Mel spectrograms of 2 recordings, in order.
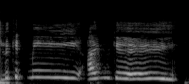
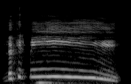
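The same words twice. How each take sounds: First: High squeaky meme quote; high mock cat voice. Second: High, slow squeaky meme voice; high slow mock cat voice. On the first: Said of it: "the cat meme on YouTube here that goes". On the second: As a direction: stretch it out like a silly cartoon cat.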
